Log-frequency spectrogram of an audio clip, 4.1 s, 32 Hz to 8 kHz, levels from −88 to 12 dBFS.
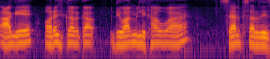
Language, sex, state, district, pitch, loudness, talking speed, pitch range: Hindi, male, Jharkhand, Ranchi, 145 Hz, -21 LUFS, 175 wpm, 135-150 Hz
